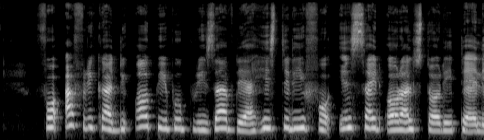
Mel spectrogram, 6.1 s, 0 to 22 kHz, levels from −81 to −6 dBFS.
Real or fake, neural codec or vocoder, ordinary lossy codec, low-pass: fake; vocoder, 48 kHz, 128 mel bands, Vocos; none; none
